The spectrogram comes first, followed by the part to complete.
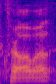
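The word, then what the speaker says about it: Craughwell: Yeah, Crowell, yeah.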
